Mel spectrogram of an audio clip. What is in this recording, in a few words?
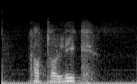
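"katholiek", Dutch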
